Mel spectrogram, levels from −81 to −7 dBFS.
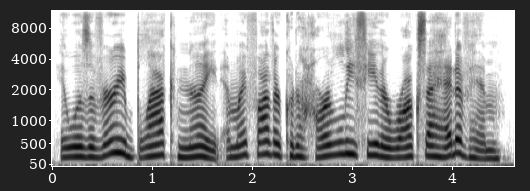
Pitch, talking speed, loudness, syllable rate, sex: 225 Hz, 220 wpm, -14 LUFS, 4.8 syllables/s, female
